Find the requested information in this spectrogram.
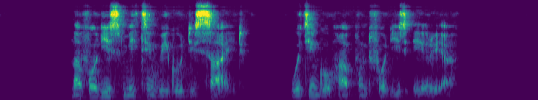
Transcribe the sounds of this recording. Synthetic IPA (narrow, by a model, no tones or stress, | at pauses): naʊfɔðismitʰɪ̃ŋwiɡodisaɪd | wetɪ̃ŋwəhapʰə̃ndfɔðisɛɹia̰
